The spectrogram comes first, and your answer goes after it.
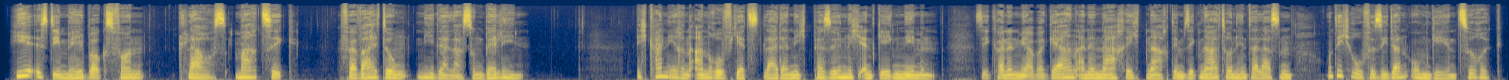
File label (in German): deutsch, Sprecherin, telefonansagen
